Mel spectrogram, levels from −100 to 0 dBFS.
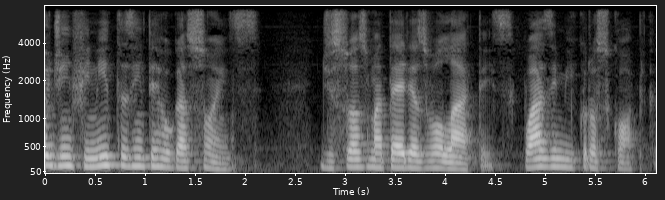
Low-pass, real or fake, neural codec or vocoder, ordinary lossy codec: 7.2 kHz; real; none; none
